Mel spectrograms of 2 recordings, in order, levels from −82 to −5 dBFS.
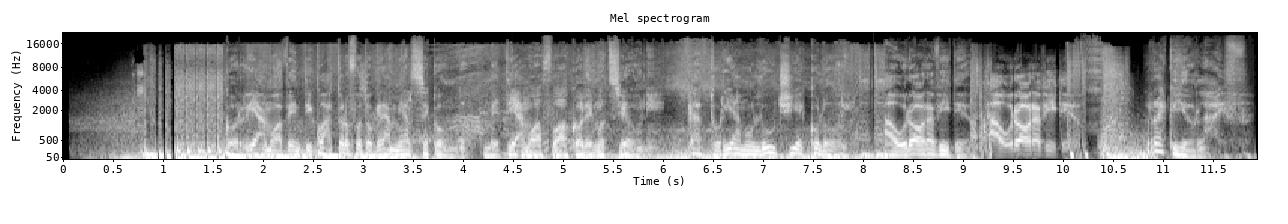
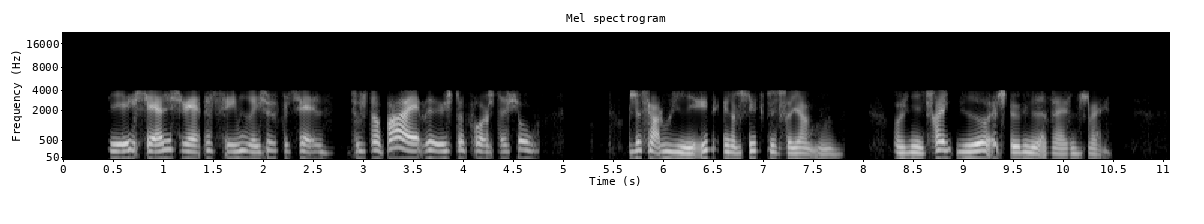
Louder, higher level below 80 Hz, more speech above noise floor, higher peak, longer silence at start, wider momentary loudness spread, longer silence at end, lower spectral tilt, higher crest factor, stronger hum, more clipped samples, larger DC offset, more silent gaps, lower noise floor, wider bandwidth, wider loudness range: first, -11 LUFS vs -28 LUFS; first, -16 dBFS vs -62 dBFS; second, 21 dB vs 45 dB; first, 0 dBFS vs -8 dBFS; first, 0.25 s vs 0 s; second, 6 LU vs 13 LU; about the same, 0.05 s vs 0 s; second, -4.5 dB/octave vs -10 dB/octave; second, 10 dB vs 20 dB; neither; neither; second, under 0.1% vs 0.3%; neither; second, -31 dBFS vs -73 dBFS; first, over 20 kHz vs 4 kHz; about the same, 2 LU vs 3 LU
